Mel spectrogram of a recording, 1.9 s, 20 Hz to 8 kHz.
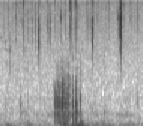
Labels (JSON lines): {"label": "biophony, low growl", "recorder": "SoundTrap 300"}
